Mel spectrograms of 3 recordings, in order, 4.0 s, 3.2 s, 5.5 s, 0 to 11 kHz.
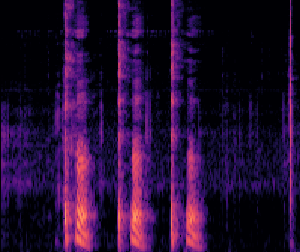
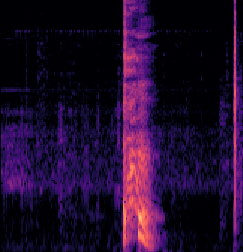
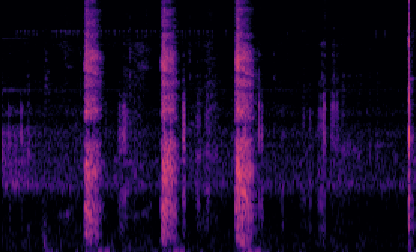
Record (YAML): three_cough_length: 4.0 s
three_cough_amplitude: 28872
three_cough_signal_mean_std_ratio: 0.32
cough_length: 3.2 s
cough_amplitude: 30086
cough_signal_mean_std_ratio: 0.26
exhalation_length: 5.5 s
exhalation_amplitude: 25345
exhalation_signal_mean_std_ratio: 0.27
survey_phase: beta (2021-08-13 to 2022-03-07)
age: 65+
gender: Male
wearing_mask: 'No'
symptom_cough_any: true
smoker_status: Ex-smoker
respiratory_condition_asthma: false
respiratory_condition_other: false
recruitment_source: REACT
submission_delay: 1 day
covid_test_result: Negative
covid_test_method: RT-qPCR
